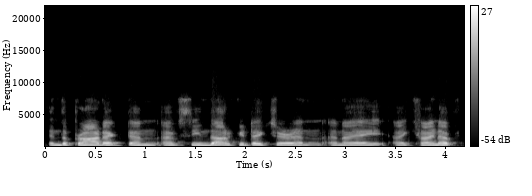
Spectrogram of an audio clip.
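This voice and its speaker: A man's voice: mid-range voice, little pitch movement, normal speed. A man hosting a business webinar interview, agreeable and hesitant, with many fillers, heard through dull lo-fi audio. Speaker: webinar host.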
